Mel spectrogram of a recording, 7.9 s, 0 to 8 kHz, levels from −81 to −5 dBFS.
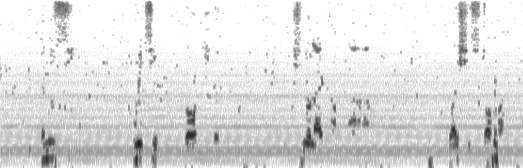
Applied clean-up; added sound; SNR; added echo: classical method spectral subtraction.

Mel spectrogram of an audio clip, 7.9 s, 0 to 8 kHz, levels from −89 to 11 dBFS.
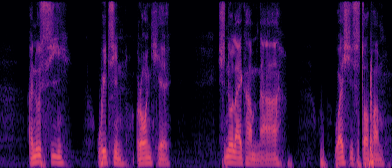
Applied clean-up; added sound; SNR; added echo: none; none; none; none.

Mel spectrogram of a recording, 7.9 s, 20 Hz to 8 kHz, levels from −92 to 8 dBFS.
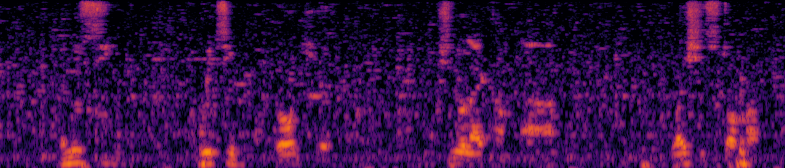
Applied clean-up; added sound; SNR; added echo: classical method Wiener filter.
